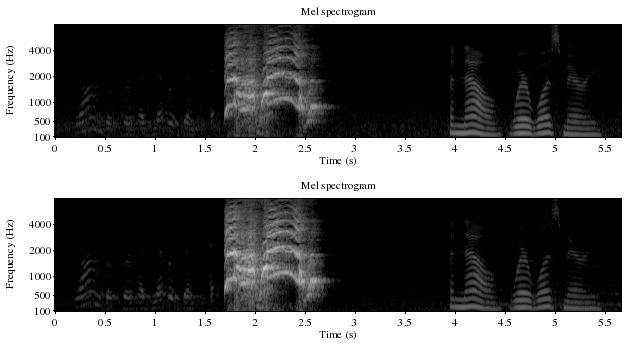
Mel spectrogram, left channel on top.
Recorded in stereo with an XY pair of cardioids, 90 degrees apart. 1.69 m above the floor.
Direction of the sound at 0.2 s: 45° right.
